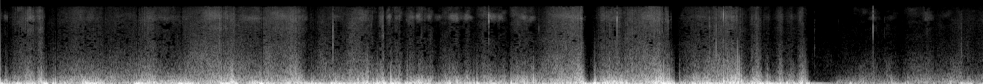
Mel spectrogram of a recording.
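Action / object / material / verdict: scrape / synthetic fur microphone windscreen / synthetic fur / none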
